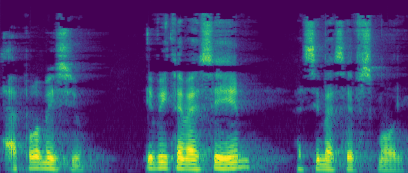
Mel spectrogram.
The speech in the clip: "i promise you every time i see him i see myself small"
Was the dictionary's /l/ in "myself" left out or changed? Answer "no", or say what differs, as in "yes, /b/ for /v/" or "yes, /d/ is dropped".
yes, /l/ is dropped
